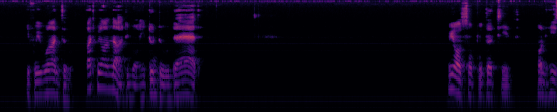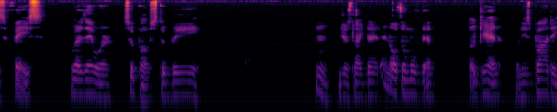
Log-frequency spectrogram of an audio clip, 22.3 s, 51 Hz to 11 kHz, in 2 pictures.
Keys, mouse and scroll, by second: 1.1-4.4 right drag, 4.4 middle click, 6.1 ctrl+j, 9.8-12.1 right drag, 11.1-15.5 drag, 15.5-16.6 middle drag, 17.5-19.4 drag, 21.5-22.2 drag.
